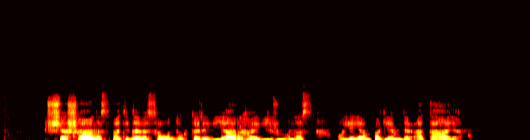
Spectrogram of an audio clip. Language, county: Lithuanian, Telšiai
